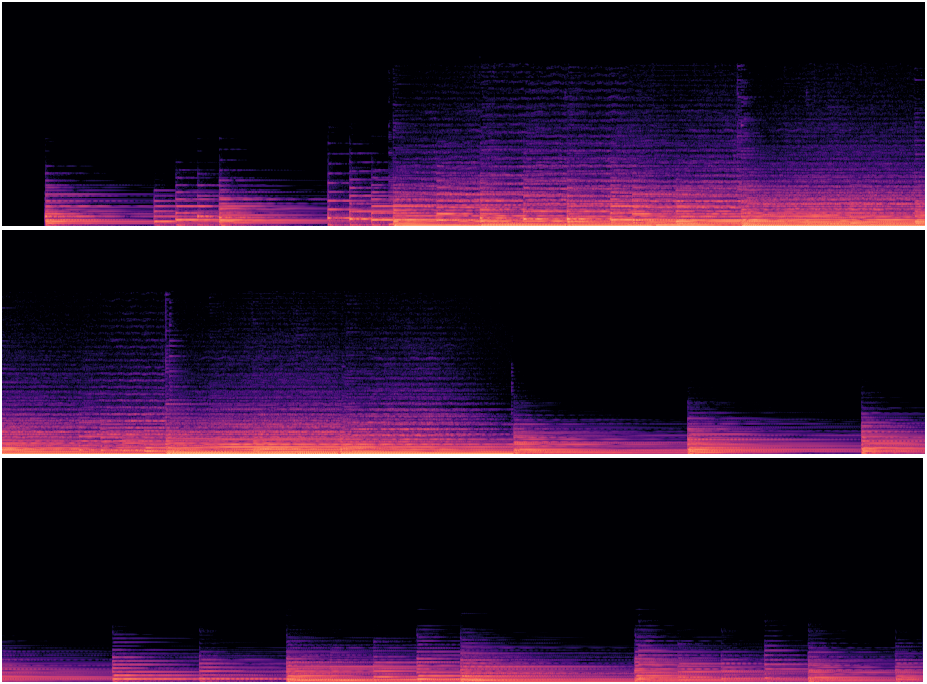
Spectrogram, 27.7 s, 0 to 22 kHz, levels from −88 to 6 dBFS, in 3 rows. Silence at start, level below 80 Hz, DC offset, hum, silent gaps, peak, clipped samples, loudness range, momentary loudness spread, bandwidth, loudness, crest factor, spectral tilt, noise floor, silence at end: 0.45 s; -22 dBFS; under 0.1%; none; none; -2 dBFS; under 0.1%; 13 LU; 18 LU; 6.2 kHz; -18 LUFS; 16 dB; -8.5 dB/octave; -37 dBFS; 0 s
